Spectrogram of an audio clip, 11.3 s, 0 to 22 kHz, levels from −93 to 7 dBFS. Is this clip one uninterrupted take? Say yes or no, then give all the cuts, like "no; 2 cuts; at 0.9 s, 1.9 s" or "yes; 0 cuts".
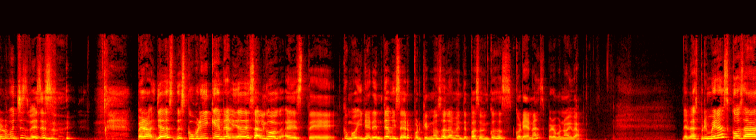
yes; 0 cuts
